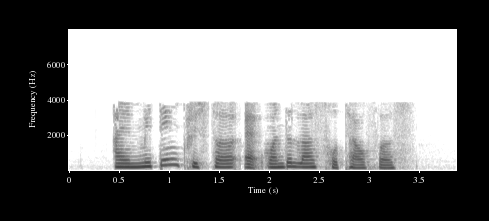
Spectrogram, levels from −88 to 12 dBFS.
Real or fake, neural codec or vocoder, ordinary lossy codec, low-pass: real; none; AAC, 16 kbps; 7.2 kHz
